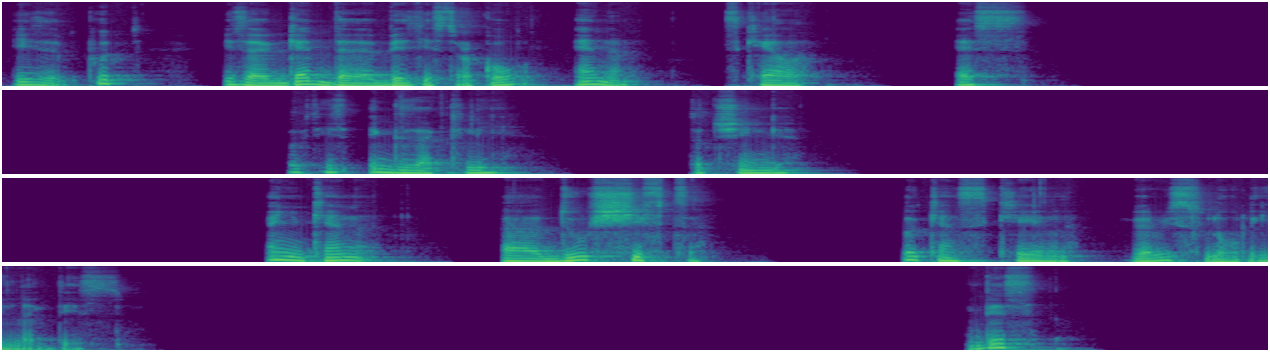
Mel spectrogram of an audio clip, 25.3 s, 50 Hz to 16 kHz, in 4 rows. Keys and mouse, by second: 0.4 click, 4.2 s, 11.1 s.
